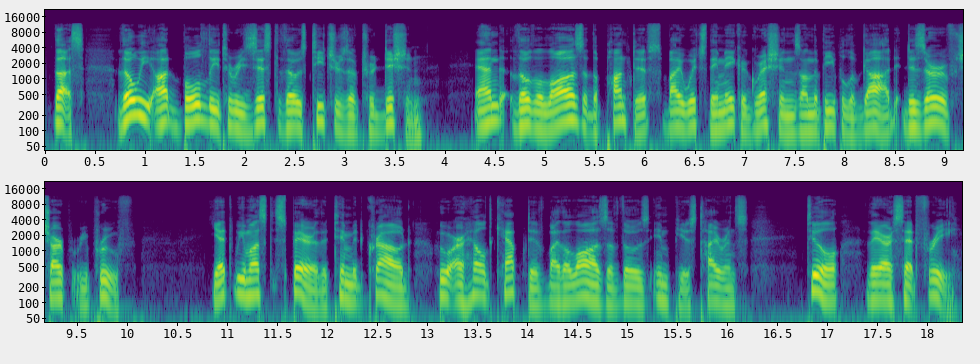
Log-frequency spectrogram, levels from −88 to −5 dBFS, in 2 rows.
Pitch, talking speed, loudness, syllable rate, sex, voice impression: 115 Hz, 175 wpm, -20 LUFS, 4.9 syllables/s, male, masculine, middle-aged, thick, tensed, powerful, hard, fluent, cool, intellectual, slightly mature, wild, lively, strict, intense, slightly sharp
